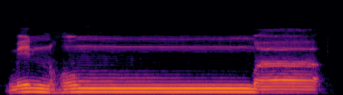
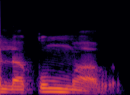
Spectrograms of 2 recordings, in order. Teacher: ٹھیک ہے، یہاں پہ بھی لکم ما تھا تو میم ساکن کا میم متحرک میں ادغام ہو گیا، یعنی پہلی میم کو ہم نے دوسری میم میں داخل کر دیا تو وہ ہو گیا لکم ما.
